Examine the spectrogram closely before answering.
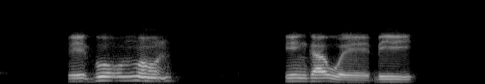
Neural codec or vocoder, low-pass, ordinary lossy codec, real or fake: codec, 16 kHz in and 24 kHz out, 0.9 kbps, LongCat-Audio-Codec, four codebook decoder; 5.4 kHz; Opus, 16 kbps; fake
